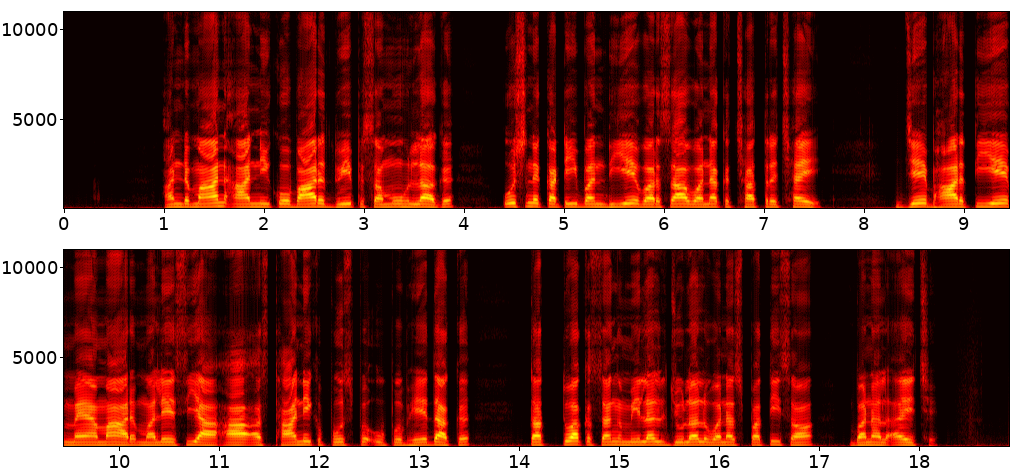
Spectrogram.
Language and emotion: Maithili, neutral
